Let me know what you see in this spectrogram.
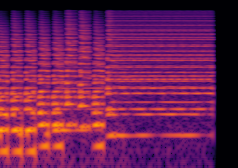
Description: Bonus!; pipe dream snes

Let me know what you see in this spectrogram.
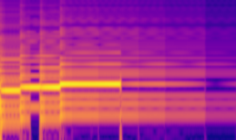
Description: Level up; Knights of Tartarus

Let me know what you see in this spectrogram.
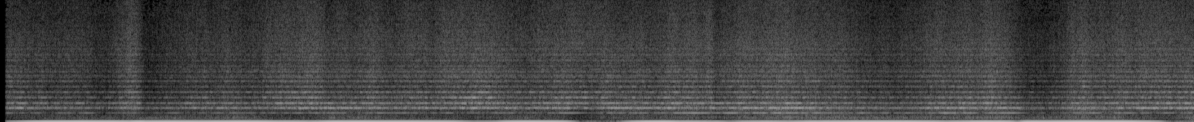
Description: Whistle Stone Champagne D sharp Loop; Journey

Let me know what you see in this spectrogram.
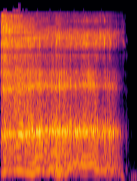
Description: Grave Zombie death

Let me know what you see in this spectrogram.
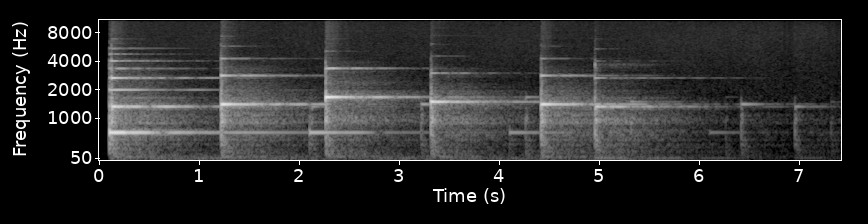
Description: One shot Piano; zombie army 4 dead war; ps4 stadia switch windows xbox one

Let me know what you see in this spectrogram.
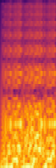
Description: Noise; puchicon; dsi ds

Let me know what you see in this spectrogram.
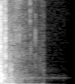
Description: Hit Generic Wood

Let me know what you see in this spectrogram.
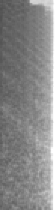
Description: explosion; Eleven: Stranger Things The Game

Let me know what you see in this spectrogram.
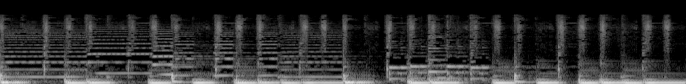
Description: Italian Music; Diner Dash 2 Restaurant Rescue

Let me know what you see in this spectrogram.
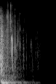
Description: Warrior Damage; we are the dwarves gamerip 2016

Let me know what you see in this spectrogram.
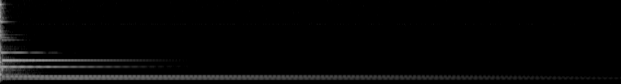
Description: Level Start

